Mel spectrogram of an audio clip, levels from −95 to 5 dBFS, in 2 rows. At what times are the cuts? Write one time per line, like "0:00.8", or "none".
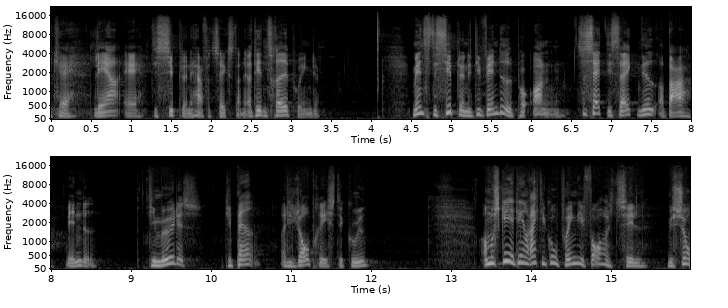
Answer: none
